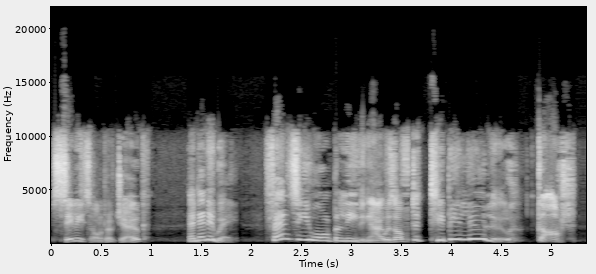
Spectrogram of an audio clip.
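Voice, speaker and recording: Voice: medium pitch, huge pitch swings, a little fast, no room sound, studio quality, voice pushed up. A narrator voicing a confident, breezy boy who leads his friends in a storybook. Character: cheerful, confident boy leader.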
